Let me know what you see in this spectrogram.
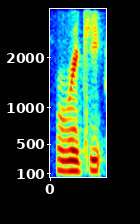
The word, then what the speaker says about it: Rickey: Ricky, R-I-C-K-E-Y.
